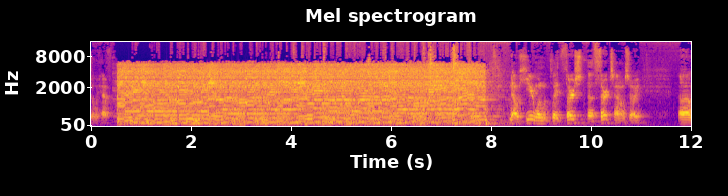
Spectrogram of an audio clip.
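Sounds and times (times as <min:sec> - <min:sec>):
electric guitar rock riff: 0:00.5 - 0:08.5.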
